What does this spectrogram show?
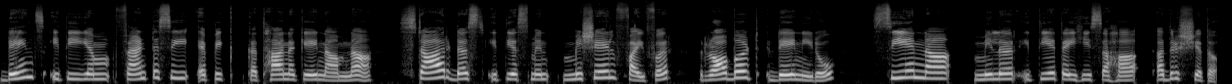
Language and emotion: Sanskrit, neutral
